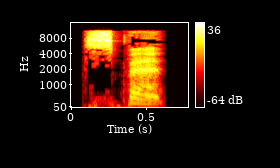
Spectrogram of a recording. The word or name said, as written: spent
